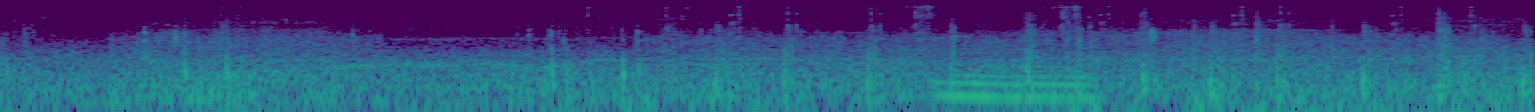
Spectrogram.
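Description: Armoured footsteps crunch on stone and gravel.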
